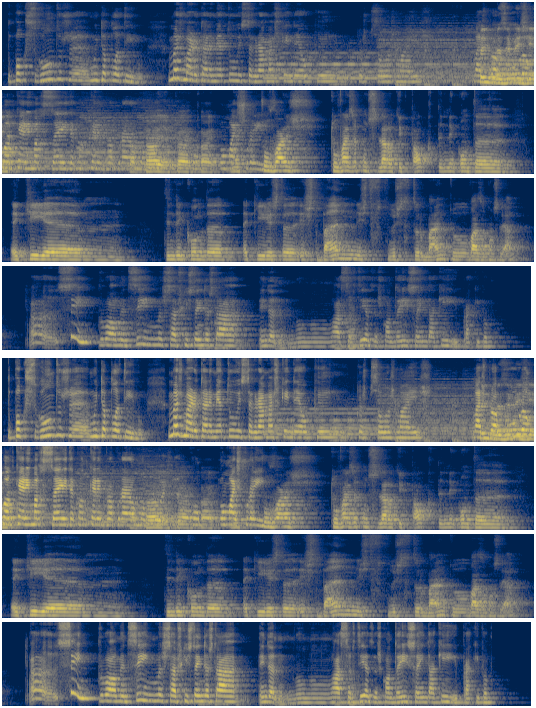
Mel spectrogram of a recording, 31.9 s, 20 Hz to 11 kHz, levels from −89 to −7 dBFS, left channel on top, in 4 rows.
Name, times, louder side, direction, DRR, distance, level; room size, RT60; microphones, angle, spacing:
voice 1, 0.1-2.2 2.5-6.4 7.0-10.4 10.8-11.0 11.3-11.9 24.3-31.3, right 7 dB, 50° right, 0.4 m, -27 dB
sound 1, 3.9-10.8, right 1 dB, 85° right, 2.5 m, -36 dB
voice 2, 7.2-8.1 9.9-11.6 11.9-12.6 12.9-15.6 16.1-17.8 18.4-23.7 27.1-27.2 28.9-29.3, left 1 dB, 20° left, 0.9 m, -28 dB
7.9 x 5.3 x 6.5 m
head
